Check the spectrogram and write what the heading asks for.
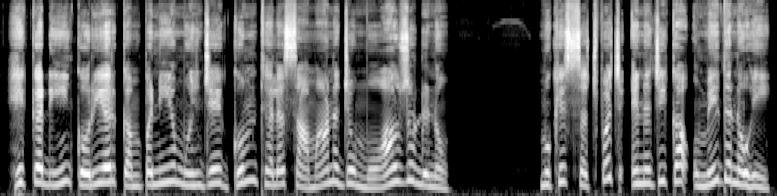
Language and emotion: Sindhi, surprised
